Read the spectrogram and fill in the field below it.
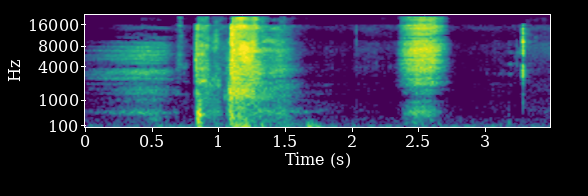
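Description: A quick catching breath, then a forceful sneeze followed by a loud exhale through the nose; sneezing from pollen allergy.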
